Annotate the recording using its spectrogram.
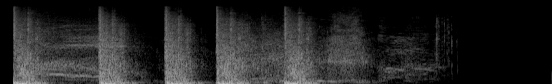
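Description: A pistol fires several loud shots with echoes.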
